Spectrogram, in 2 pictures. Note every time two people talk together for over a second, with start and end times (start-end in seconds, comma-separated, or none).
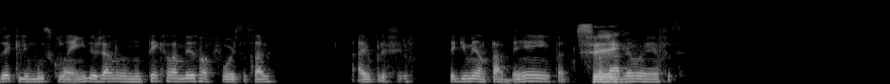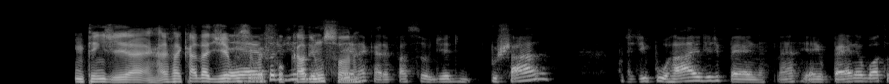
11.2-12.5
